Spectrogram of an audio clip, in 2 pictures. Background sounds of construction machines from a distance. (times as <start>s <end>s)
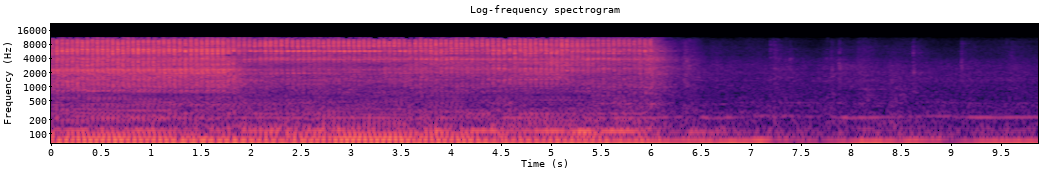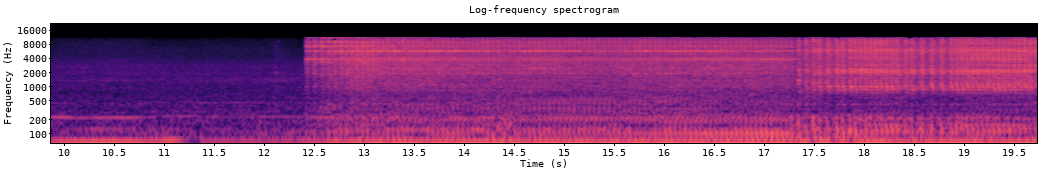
6.2s 12.4s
